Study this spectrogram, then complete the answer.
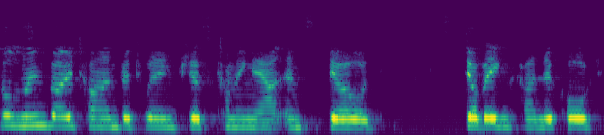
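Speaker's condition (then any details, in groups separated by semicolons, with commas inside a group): Cerebral palsy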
